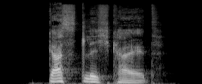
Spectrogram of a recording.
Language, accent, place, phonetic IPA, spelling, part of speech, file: German, Germany, Berlin, [ˈɡastlɪçkaɪ̯t], Gastlichkeit, noun, De-Gastlichkeit.ogg
- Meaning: hospitality, conviviality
